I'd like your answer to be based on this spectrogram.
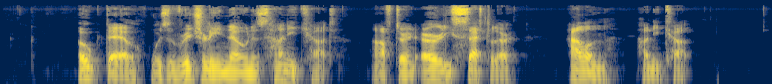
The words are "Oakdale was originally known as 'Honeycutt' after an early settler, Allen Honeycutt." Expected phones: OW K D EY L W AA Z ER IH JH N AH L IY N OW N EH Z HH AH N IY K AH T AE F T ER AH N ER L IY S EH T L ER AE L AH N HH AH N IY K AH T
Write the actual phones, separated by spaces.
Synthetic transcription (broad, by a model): OW K D EY L W AA Z ER IH JH N AH L IY N OW N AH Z HH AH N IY K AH T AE F T ER AH N ER L IY S EH T L ER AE L AH N HH AH N IY K AH T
